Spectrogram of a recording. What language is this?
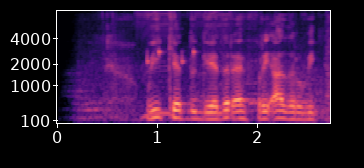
Javanese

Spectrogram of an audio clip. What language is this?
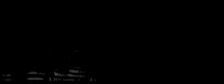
Russian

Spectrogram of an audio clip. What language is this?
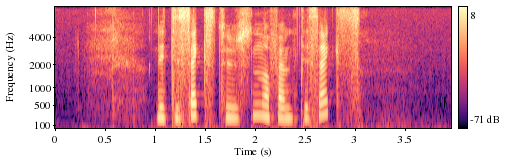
Norwegian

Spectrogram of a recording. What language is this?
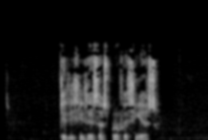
Galician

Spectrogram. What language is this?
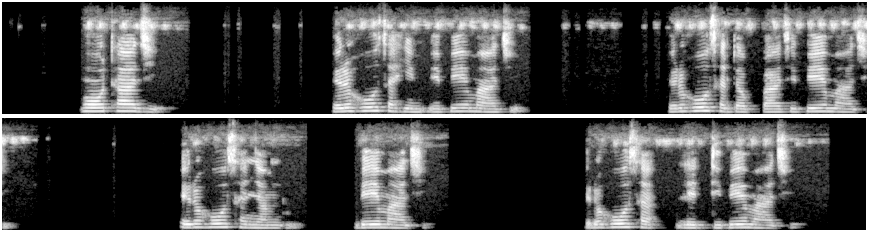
Fula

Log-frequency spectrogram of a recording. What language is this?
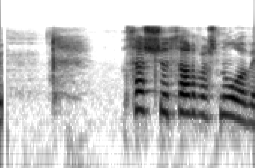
Icelandic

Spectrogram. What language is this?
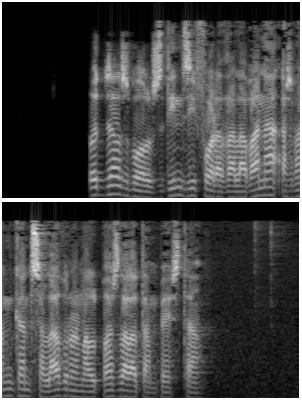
Catalan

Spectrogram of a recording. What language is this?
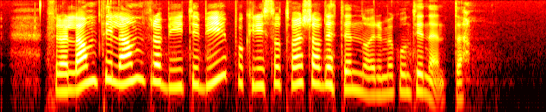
Norwegian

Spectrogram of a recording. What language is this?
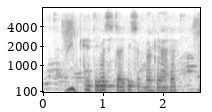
Hindi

